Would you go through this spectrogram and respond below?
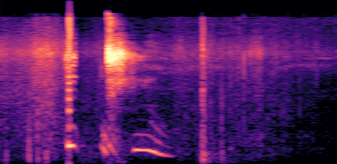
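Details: A deliberate, unstifled sneeze made on request, turned to the side: a sharp, loud voiced burst with brief short clicks before and after, in a quiet room.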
